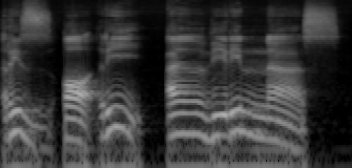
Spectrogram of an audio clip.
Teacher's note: walaupun dia kasrahnya kasrah arid tetap dibaca dengan tipis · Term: tarqiknya ro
